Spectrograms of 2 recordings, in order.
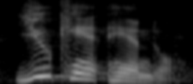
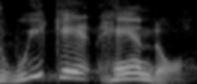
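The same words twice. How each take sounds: First: Slow, with the word "you" leaned on; "you" carries the weight, the rest falls away; stress on you. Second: Slow, with the word "We" leaned on; "We" carries the weight, then a pause; stress on We. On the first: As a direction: stress the pronoun "you", slowly. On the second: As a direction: stress the pronoun "We", slowly. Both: Shown as a demonstration.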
